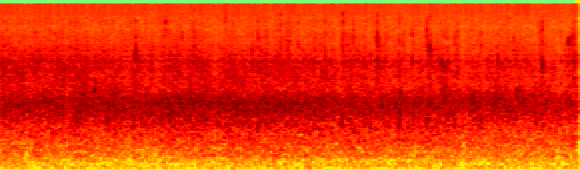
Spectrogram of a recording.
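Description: An audience applauds a music duo with steady, dense clapping that holds at an even, full level throughout, no voices rising above it.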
